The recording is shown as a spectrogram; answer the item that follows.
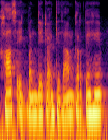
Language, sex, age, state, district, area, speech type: Urdu, male, 18-30, Delhi, Central Delhi, urban, spontaneous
